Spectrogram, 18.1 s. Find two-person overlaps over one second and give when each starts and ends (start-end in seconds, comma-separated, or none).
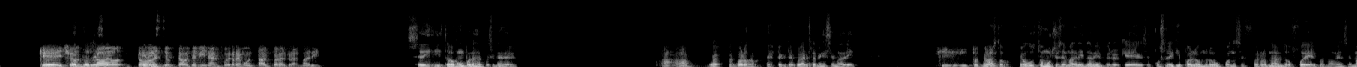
0.9-2.4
